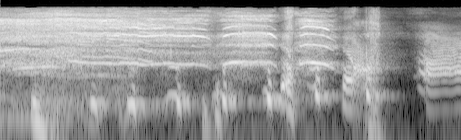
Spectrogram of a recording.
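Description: Men laughing hard: rapid pulses of laughter with a high-pitched, squealing giggle over them, cutting off abruptly near the end.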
